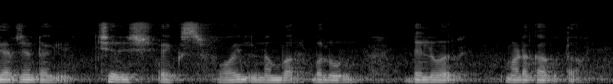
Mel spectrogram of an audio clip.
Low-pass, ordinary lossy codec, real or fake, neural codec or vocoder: none; none; fake; codec, 16 kHz, 4 kbps, FunCodec, trained on Chinese and English, 50 frames a second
